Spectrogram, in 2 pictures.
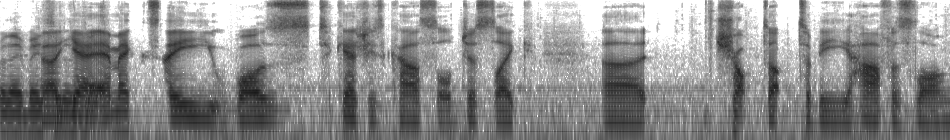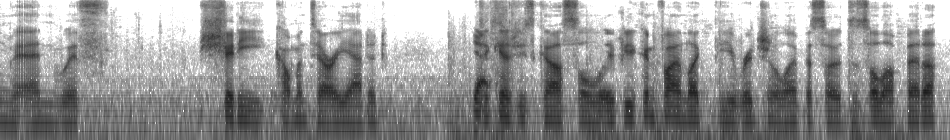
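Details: Adult male speaker; typical speech.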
